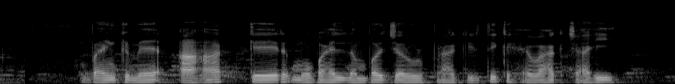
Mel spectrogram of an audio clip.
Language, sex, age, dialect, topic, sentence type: Maithili, male, 25-30, Eastern / Thethi, banking, statement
